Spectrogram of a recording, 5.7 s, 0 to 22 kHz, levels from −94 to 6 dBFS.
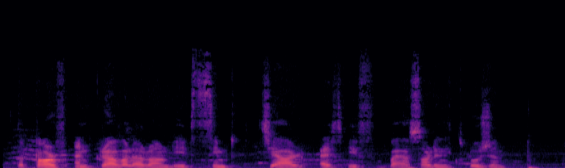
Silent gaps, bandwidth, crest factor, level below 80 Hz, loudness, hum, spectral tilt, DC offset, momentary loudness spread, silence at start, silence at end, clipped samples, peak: none; 15 kHz; 22 dB; -66 dBFS; -40 LUFS; none; -5 dB/octave; under 0.1%; 18 LU; 0.15 s; 0.3 s; under 0.1%; -18 dBFS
